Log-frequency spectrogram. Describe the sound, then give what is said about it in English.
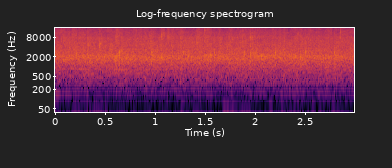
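The Proms audience, conductor David Robertson and the St. Louis Symphony applaud violinist Christian Tetzlaff after Beethoven's Violin Concerto, a dense, steady wash of clapping that stays loud and even throughout, with no voices rising above it. “an utterly transporting performance of Beethoven's Violin Concerto by Christian Tetzlaff, who's being applauded by conductor David Robertson and by the entire orchestra, the St. Louis Symphony, here for the first time at the Proms.”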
